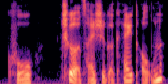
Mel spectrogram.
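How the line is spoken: Cold. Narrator (Chinese): 冷声说道

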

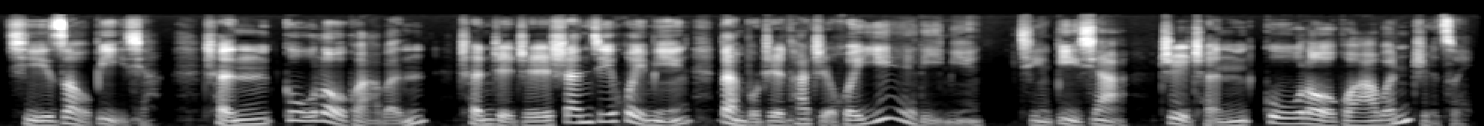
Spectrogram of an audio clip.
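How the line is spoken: Ingratiating, smiling. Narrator (Chinese): 满脸陪笑，说道

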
